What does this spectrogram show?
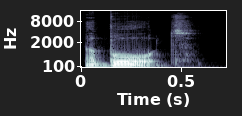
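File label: "abort", British English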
